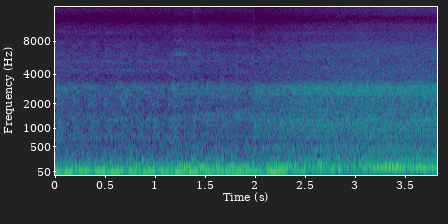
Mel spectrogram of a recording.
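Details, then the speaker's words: Ford 6.0 Powerstroke diesel with 190,000 miles, after being fixed following a breakdown: started a little rough, then deep, steady diesel clatter at idle with even beat and no stumbling; idles normally. "oh yeah started off a little rough but now I think we're okay"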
